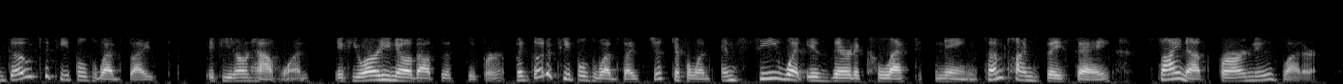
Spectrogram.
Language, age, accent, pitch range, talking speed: English, 40-59, American, 140-195 Hz, 180 wpm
